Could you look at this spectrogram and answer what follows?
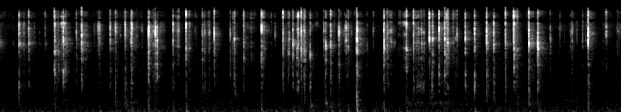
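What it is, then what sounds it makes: Dry pine cone. Long manicured nails tap and scratch along the woody scales of a medium-sized, open, dry brown pine cone held in one hand. A quick, irregular string of crisp, dry clicks and scratchy rasps is heard. The sound is bright and high-pitched, each tap dying away almost instantly at a quiet, close level.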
